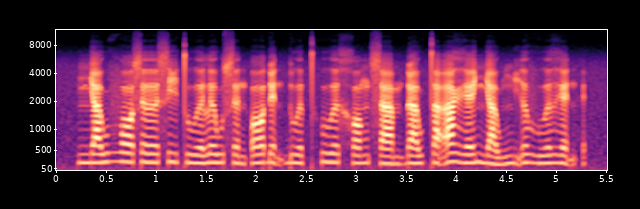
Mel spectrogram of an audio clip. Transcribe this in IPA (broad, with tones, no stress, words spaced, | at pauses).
ɲa˨˦w vɔ˧ səː˧si˧t̪u˨˩ə̯lə˧w sə˧˩nʔɔ˨˦ ɗɛ̰˧˨n ɗu˨˩ə̯t̪ʰu˧ə̯ xɔ˨˦ŋsa˨˩mɗa˨˦w t̪a̰ː˧˥ɣɛ˨˦ɲa˧˩w ŋḭ˧˥ə̯vu˨˦ə̯ ɣɛ̰˧˨nʔ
